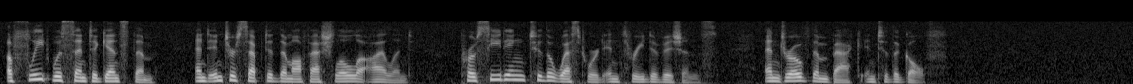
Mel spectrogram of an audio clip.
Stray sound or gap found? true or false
false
